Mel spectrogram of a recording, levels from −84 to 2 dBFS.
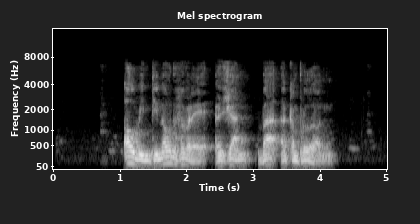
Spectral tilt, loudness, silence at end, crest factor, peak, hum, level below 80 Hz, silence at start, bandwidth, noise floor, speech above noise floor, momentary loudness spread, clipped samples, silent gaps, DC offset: -7.5 dB/octave; -18 LUFS; 0.8 s; 18 dB; -2 dBFS; none; -54 dBFS; 1.05 s; 7.4 kHz; -69 dBFS; 52 dB; 10 LU; under 0.1%; none; under 0.1%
